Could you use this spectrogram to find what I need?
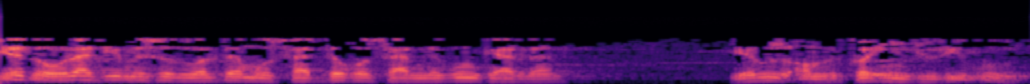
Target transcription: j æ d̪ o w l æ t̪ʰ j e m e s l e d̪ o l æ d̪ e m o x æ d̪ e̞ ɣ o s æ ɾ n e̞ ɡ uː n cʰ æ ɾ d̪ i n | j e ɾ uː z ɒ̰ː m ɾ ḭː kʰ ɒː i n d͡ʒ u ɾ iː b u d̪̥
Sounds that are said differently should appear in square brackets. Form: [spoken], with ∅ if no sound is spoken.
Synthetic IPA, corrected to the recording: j [e] d̪ o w l æ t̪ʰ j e m e s l e d̪ o l æ [t̪] e m o [s] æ [d̪ː] e̞ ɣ o s æ ɾ n e̞ ɡ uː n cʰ æ ɾ d̪ [æ] n | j e ɾ uː z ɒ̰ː m ɾ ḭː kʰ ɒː i n d͡ʒ u ɾ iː b u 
